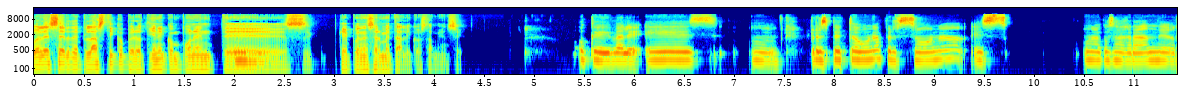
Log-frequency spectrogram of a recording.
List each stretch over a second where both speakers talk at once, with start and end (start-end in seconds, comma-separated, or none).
none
